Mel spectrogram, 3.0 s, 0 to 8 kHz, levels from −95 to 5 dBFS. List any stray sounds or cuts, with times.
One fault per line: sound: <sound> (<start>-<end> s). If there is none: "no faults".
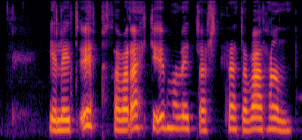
no faults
